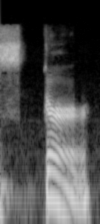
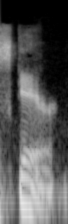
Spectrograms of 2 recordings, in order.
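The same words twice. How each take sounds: First: The word rhymes with her. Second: The word rhymes with care. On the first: This is how the spelling suggests it is said. The speaker calls it wrong. "if you read it, you probably think it's called" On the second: This is how it is said in Wales. The speaker calls it right. "is pronounced Scare in Wales... the correct pronunciation"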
